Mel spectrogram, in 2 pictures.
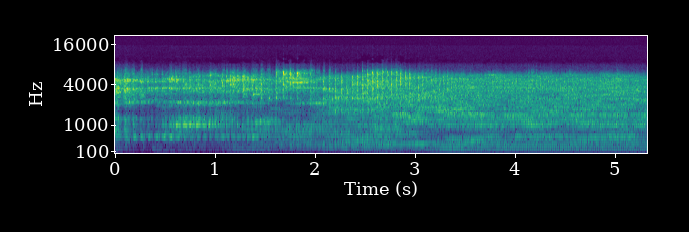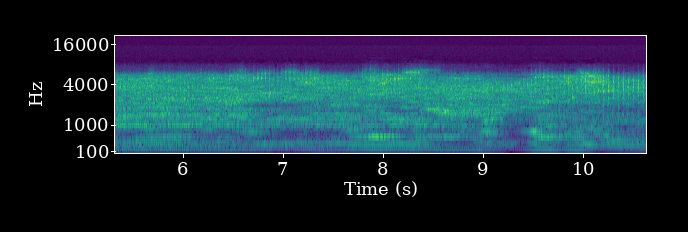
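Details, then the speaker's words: Lawn mower running after blade replacement: steady whooshing hum from the deck at even speed, smooth with no knocks or rattles, air blowing out the catcher; healthy, pleasing sound. "it makes this fantastic hovering noise. It's so good. It's a very pleasing on the ears."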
